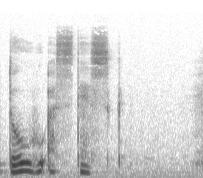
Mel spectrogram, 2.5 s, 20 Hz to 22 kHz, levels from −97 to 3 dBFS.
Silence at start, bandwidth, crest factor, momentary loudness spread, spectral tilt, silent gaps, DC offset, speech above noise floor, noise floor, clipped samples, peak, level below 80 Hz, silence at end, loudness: 0 s; 11.5 kHz; 18 dB; 16 LU; -5.5 dB/octave; none; under 0.1%; 28 dB; -58 dBFS; under 0.1%; -14 dBFS; -62 dBFS; 0 s; -30 LUFS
